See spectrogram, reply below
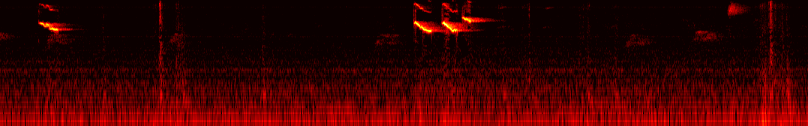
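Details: Live-recorded tutor song of a brown (pardo) double-collared seedeater: short bursts of high, sharp, down-slurred chips and twitters, three brief phrases separated by several seconds of quiet.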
